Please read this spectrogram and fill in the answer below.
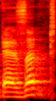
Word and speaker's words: desert: यदि मैं एज a noun use करूंगा तो इसका प्रोनाउंसिएशन होगा डेजर्ट, जिसको आप रेगिस्तान बोलते हो, और एज अ वर्ब यूज करूंगा तो इसका प्रोनाउंसिएशन होगा डिजर्ट।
